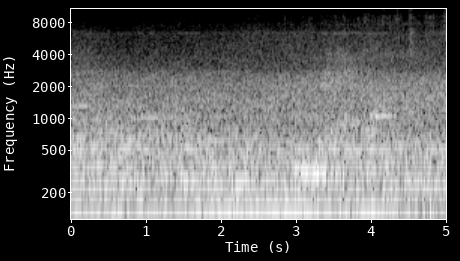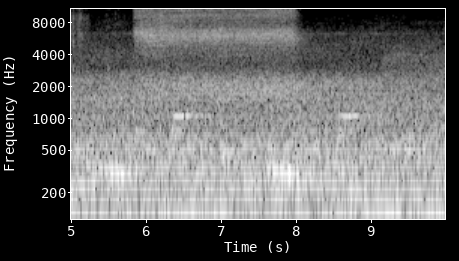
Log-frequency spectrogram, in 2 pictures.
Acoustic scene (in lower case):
subway station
